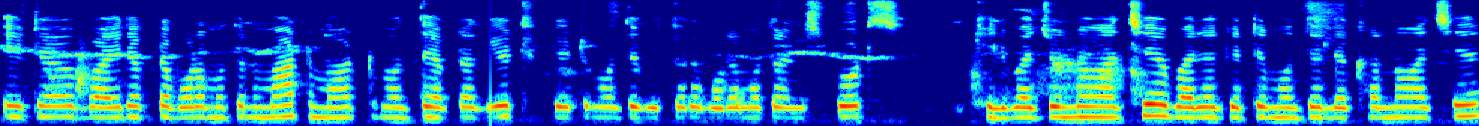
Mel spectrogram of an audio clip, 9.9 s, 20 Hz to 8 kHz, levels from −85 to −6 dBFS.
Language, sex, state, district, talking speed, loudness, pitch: Bengali, female, West Bengal, Malda, 160 wpm, -27 LUFS, 245 Hz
